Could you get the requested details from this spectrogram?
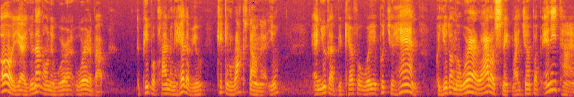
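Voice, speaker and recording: A normal speaking voice talks at a fairly quick pace with lively intonation. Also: man, medium pitch for a man. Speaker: cinematographer. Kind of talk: interview answer.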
